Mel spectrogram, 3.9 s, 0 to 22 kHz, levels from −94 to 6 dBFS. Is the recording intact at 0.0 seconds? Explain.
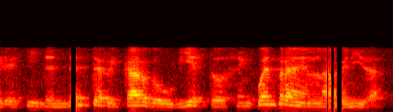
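Yes, the audio is intact at 0.0 s, with only the narrow telephone band of the 32 kbit/s G.726 ADPCM line to be heard there.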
